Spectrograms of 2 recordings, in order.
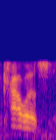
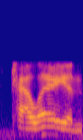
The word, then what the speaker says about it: Calais: I think I know why Calais is pronounced Calais and not Calais. – Okay. – And it's because at the time that the French named the place, S's were still being pronounced at the ends of most words in French. So the French would have said it's something along the lines of Calais or Calais. And so that's how you end up with Calais or Calais in English.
